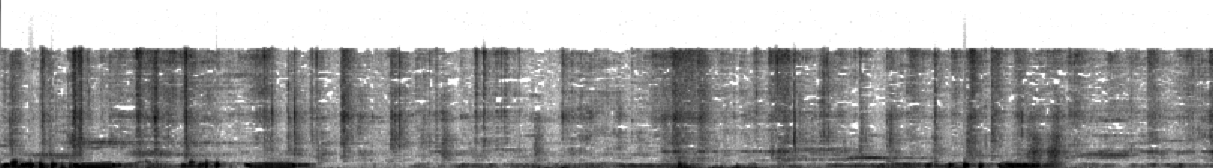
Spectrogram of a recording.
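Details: Sia pigeons cooing indoors: bursts of low throaty rolling coos, several in a row, broken by a short pause, then more cooing with soft rustling.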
